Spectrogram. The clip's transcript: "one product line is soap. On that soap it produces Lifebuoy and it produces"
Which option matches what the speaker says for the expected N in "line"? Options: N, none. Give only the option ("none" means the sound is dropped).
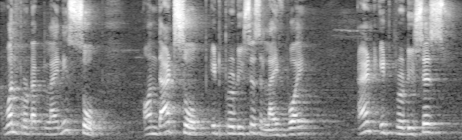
N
